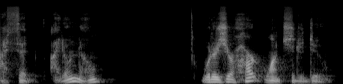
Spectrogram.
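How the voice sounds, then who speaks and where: A man speaks at a medium pitch with vocal fry. His pitch swings very widely. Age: 70s. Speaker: pastor. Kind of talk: live-streamed spiritual talk. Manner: conversational.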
